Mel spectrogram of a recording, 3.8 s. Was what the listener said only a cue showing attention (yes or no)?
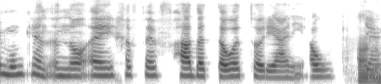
yes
